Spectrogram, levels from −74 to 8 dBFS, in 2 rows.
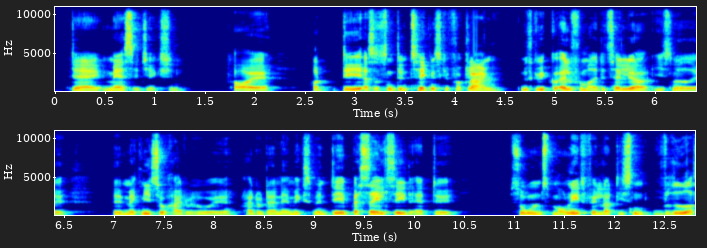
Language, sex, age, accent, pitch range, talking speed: Danish, male, 20-39, native, 105-135 Hz, 195 wpm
